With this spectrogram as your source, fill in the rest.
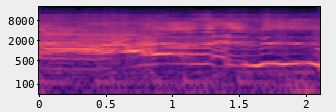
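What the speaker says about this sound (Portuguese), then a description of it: "bota o efeito do grito lá do Orochimaru" Orochimaru's scream sound effect from the Naruto anime, a loud, sustained, wavering wail that bends downward in pitch and continues for about two seconds with no talk over it.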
